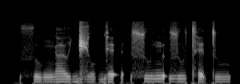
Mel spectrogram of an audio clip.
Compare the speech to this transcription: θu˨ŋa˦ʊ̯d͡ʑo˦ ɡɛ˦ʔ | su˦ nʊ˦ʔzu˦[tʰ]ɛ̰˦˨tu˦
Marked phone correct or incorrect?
correct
